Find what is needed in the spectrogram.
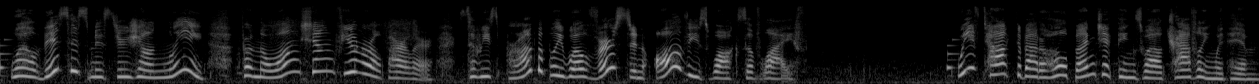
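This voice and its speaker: At a moderate pace, a put-on character voice is pitched extremely high. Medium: fan dub. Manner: chatty, excitable.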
